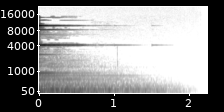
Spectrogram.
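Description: Closing chime of a logo jingle: a bright, bell-like chord struck at the start, ringing out over a low rumble and fading away over about a second and a half.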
